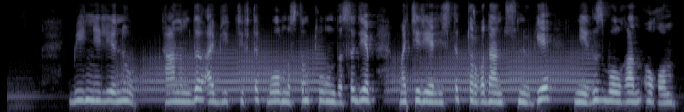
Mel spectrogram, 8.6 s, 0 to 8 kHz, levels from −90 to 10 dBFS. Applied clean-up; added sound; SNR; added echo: none; Brass instrument; 10 dB; none.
